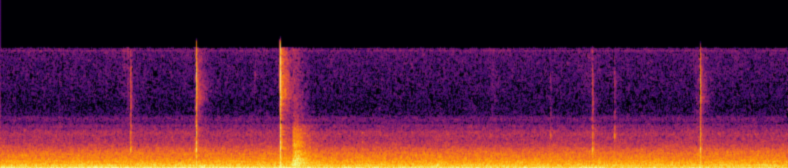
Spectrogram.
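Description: Scissors snip through food.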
